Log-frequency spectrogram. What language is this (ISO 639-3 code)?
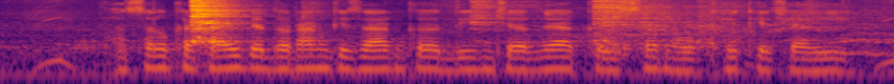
bho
